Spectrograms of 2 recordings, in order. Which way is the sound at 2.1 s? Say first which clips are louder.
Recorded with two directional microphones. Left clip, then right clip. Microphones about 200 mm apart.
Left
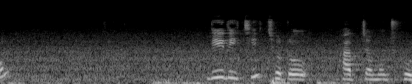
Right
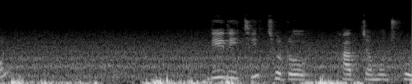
Left 2 dB; 5° left (ahead or behind).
